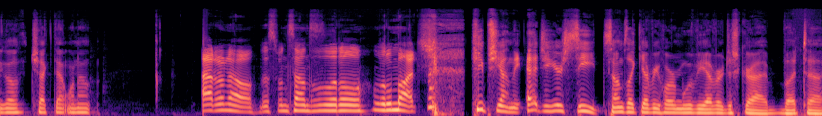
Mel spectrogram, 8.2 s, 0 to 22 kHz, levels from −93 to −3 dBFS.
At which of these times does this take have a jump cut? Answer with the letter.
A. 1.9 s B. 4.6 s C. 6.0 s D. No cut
B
